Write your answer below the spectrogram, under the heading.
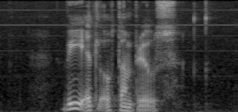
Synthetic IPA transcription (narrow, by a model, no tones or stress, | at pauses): ʋiːɛt̪l̩ʔɔ̰t̪ɑmbɾʉ̰ːs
